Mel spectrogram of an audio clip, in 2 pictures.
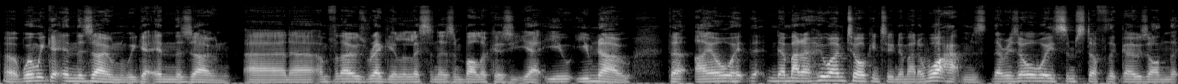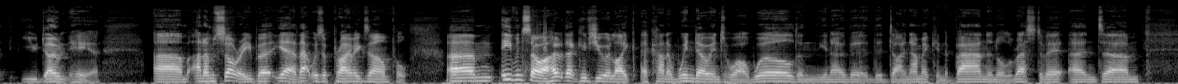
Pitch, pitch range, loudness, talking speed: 125 Hz, 115-140 Hz, -18 LUFS, 245 wpm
